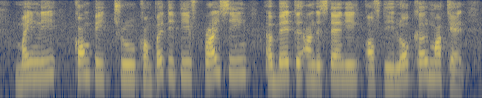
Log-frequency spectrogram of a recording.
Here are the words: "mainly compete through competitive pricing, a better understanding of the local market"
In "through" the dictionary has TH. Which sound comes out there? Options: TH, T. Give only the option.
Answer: T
